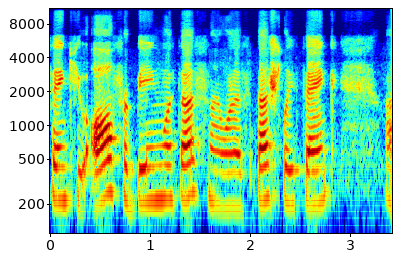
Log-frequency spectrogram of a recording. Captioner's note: speaking in Native language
